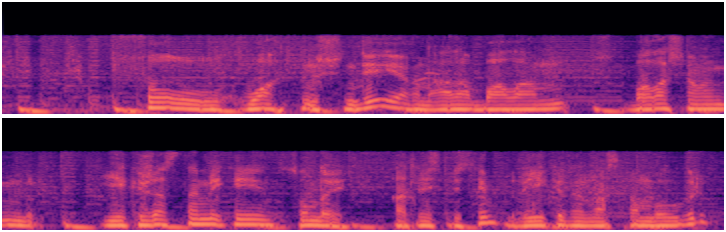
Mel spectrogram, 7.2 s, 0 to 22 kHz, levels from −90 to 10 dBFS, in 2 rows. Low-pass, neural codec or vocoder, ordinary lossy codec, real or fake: 7.2 kHz; vocoder, 44.1 kHz, 128 mel bands every 256 samples, BigVGAN v2; none; fake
